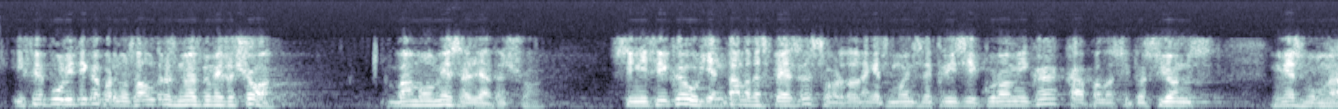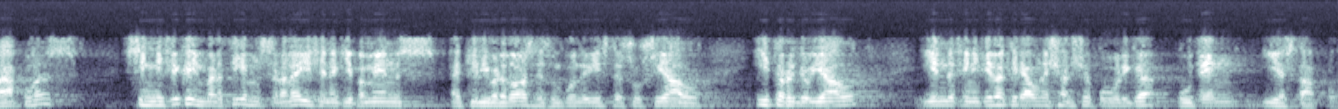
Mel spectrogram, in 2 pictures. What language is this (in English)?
Catalan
